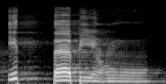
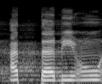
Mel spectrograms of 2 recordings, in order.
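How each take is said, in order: First: The word begins with an i vowel. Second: The word begins with an a vowel. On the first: The speaker calls it right. "Harus dibaca ittabi'u" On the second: The speaker calls it wrong. "Jangan dibaca attabi'u"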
